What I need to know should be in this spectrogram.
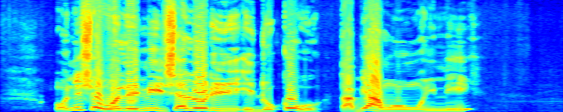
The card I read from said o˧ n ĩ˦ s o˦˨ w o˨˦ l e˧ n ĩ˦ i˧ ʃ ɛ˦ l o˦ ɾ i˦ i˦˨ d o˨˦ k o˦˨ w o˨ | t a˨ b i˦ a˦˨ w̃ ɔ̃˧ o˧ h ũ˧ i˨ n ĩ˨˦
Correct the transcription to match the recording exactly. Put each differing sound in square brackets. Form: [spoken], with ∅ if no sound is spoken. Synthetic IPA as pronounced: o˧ n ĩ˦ [ʃ] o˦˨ w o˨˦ l e˧ n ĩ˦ i˧ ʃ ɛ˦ l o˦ ɾ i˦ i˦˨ d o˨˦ k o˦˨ w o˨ | t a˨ b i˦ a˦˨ w̃ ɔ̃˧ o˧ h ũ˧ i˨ n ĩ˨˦

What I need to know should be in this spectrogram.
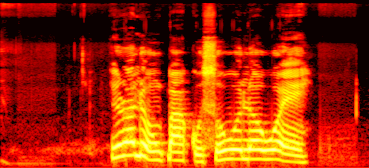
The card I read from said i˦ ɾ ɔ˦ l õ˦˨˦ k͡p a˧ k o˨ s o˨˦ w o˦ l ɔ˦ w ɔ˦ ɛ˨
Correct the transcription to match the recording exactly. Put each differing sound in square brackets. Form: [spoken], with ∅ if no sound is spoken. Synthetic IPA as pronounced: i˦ ɾ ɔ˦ l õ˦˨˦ k͡p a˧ k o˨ s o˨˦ w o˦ l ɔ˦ w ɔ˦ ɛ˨

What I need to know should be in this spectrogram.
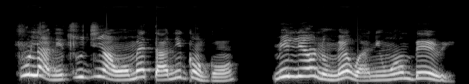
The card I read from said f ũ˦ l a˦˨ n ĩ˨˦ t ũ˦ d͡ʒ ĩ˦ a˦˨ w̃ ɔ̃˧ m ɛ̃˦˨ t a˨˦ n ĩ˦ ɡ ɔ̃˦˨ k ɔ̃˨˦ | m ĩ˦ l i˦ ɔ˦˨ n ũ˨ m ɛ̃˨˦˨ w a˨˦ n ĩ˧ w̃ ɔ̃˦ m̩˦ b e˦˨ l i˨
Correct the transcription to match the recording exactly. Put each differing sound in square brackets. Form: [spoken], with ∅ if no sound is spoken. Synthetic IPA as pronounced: f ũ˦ l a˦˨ n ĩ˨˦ t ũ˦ d͡ʒ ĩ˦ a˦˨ w̃ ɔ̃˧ m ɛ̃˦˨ t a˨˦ n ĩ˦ ɡ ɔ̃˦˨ [ɡ] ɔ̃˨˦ | m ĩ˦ l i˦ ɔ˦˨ n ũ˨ m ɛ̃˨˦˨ w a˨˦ n ĩ˧ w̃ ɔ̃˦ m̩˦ b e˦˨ [ɾ] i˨

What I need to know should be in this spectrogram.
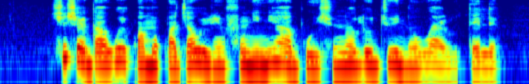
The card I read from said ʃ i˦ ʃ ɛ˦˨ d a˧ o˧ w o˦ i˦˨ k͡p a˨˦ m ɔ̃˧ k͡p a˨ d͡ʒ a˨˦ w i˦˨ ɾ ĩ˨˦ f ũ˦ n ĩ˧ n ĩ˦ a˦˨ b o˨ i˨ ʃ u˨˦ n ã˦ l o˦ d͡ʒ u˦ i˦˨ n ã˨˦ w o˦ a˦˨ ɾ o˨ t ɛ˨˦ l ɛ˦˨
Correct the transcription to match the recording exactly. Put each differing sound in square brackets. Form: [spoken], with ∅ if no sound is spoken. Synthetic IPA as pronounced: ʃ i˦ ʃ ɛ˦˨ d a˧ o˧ w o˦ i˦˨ k͡p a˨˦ m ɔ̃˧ k͡p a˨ d͡ʒ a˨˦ w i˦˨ ɾ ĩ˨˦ f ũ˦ n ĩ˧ n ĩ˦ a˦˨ b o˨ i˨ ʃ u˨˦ n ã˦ l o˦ d͡ʒ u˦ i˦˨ n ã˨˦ w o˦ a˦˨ ɾ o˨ t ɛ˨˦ l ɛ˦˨

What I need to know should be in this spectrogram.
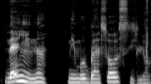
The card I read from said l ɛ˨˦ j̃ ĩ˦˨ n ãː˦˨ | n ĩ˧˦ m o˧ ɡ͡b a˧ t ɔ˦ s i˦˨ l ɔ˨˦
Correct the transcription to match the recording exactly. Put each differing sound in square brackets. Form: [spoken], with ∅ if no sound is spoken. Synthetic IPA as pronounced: l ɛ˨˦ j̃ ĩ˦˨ n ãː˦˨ | n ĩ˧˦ m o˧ ɡ͡b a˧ [s] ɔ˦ s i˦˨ l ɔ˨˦

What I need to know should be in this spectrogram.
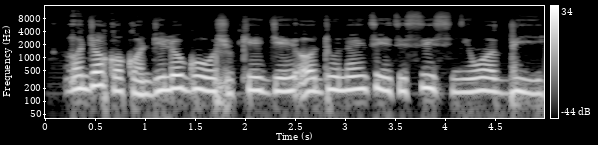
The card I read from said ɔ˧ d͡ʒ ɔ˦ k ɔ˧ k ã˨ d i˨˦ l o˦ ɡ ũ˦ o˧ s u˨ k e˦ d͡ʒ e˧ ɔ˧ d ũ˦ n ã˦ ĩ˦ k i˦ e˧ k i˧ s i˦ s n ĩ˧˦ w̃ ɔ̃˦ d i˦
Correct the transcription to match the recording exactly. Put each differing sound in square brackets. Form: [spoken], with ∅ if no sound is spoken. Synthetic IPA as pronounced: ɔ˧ d͡ʒ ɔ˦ k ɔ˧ k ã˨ d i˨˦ l o˦ ɡ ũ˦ o˧ [ʃ] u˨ k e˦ d͡ʒ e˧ ɔ˧ d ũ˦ n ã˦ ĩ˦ [t] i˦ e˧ [t] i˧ s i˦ s n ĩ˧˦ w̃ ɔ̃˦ [b] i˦

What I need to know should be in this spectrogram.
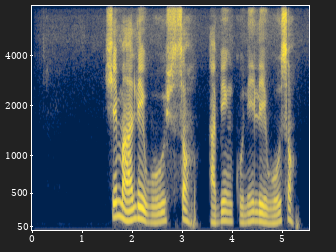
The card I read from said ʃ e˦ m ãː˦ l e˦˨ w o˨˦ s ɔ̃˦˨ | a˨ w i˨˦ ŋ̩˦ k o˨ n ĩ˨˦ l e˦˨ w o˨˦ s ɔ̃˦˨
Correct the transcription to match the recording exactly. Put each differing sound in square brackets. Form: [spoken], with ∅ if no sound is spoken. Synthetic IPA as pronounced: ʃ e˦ m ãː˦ l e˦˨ w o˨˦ s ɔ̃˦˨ | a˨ [b] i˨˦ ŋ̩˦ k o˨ n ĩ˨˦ l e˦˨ w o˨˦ s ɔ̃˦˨

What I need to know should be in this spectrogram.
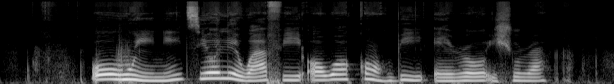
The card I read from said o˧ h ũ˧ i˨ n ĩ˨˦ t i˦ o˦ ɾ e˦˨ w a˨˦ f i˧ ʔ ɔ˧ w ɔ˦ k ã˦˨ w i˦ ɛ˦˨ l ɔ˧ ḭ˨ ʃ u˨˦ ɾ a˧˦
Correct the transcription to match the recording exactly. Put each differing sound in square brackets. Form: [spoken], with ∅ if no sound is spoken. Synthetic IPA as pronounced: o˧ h ũ˧ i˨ n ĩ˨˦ t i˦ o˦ [l] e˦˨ w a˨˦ f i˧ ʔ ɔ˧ w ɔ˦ k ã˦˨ [b] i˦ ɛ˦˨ [ɾ] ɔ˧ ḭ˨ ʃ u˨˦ ɾ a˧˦

